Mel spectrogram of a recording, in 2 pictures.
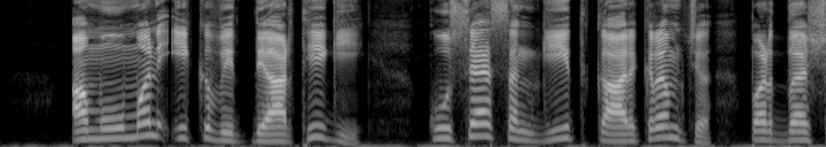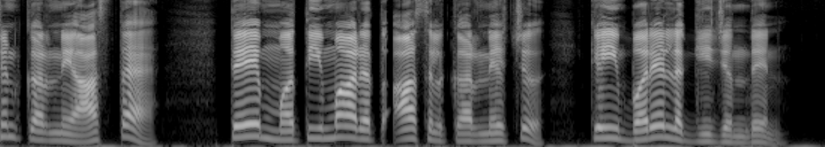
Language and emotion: Dogri, neutral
